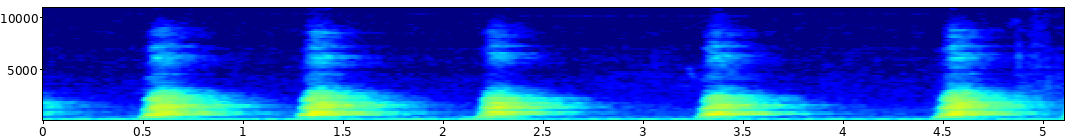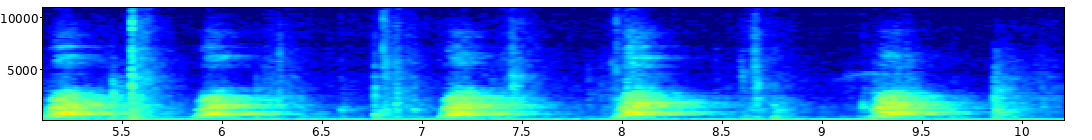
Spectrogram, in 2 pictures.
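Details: Summer coyote, with a big pup, on the hunt for an indoor cat; a regular run of about twelve harsh barks, one every second or less, with faint clicks in the background.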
